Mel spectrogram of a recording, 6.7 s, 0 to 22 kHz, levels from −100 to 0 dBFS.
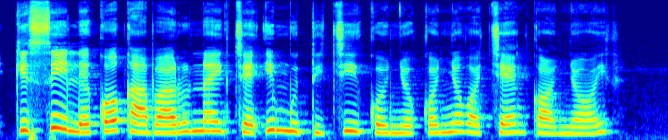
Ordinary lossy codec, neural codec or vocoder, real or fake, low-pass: none; none; real; none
